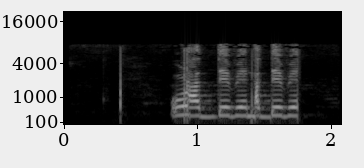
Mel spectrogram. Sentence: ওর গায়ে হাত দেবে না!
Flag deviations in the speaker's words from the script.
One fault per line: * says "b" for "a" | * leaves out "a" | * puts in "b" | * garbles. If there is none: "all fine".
all fine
